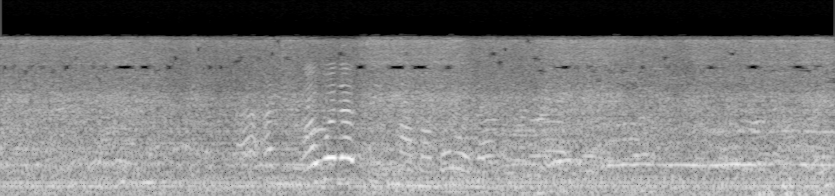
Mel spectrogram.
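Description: Voices shouting over a steady engine-like rumble, with the loudest shout about two and a half seconds in.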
